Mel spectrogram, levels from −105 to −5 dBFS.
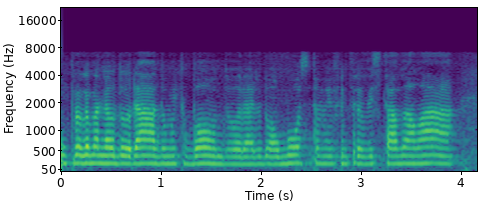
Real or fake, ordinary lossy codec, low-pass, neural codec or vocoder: fake; MP3, 64 kbps; 7.2 kHz; codec, 44.1 kHz, 2.6 kbps, SNAC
